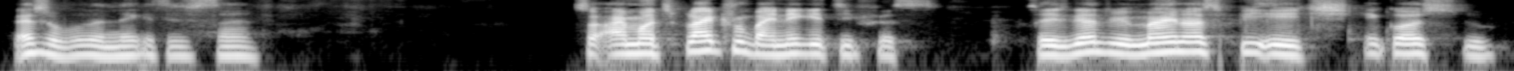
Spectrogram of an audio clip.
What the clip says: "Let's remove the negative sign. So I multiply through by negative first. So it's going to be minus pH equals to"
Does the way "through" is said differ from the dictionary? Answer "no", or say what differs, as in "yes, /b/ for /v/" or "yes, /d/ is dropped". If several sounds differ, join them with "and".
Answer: yes, /t/ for /θ/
